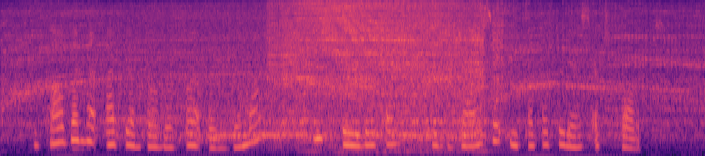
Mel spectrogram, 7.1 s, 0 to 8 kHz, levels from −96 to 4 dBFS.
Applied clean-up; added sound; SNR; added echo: none; Sawing; -3 dB; none.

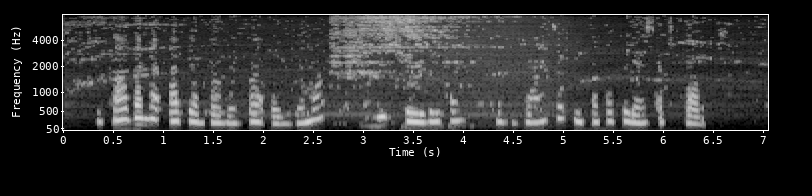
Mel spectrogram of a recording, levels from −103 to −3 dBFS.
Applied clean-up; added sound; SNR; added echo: classical method spectral subtraction.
